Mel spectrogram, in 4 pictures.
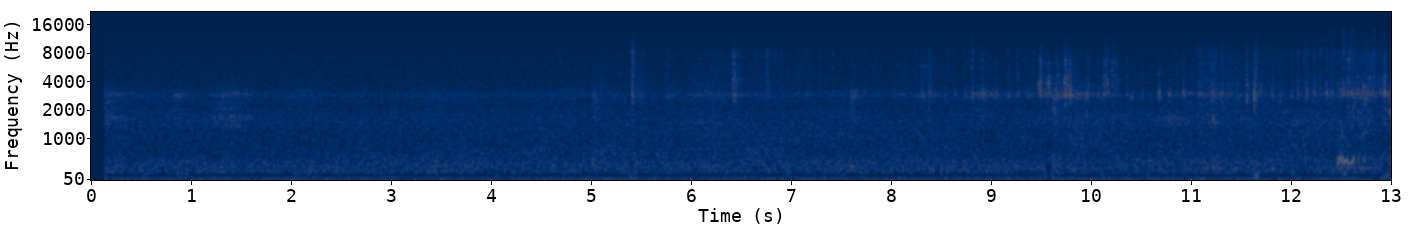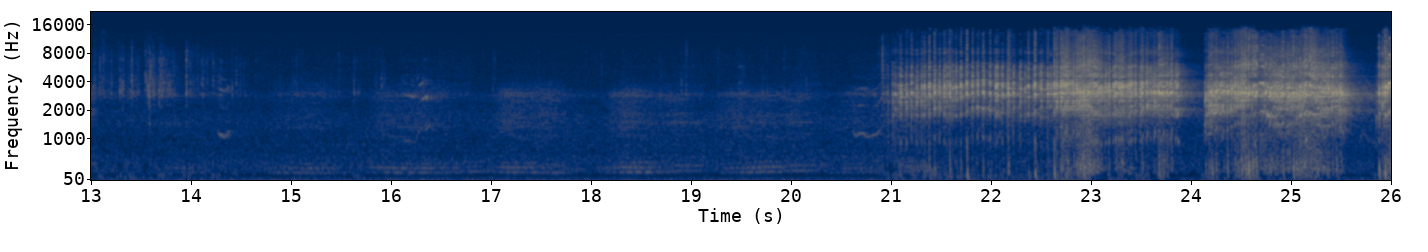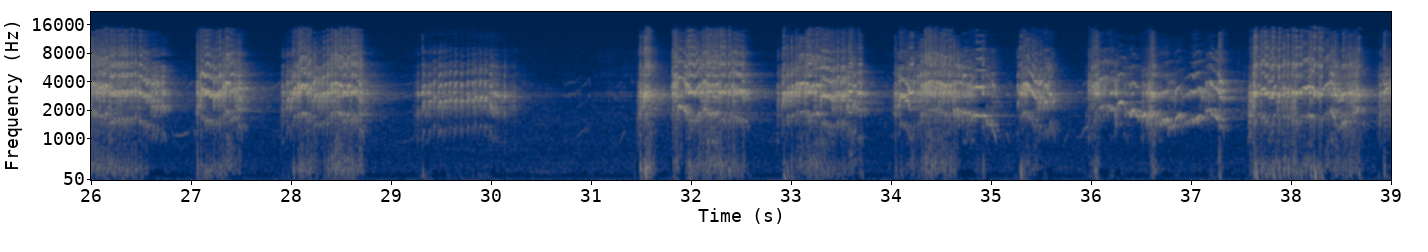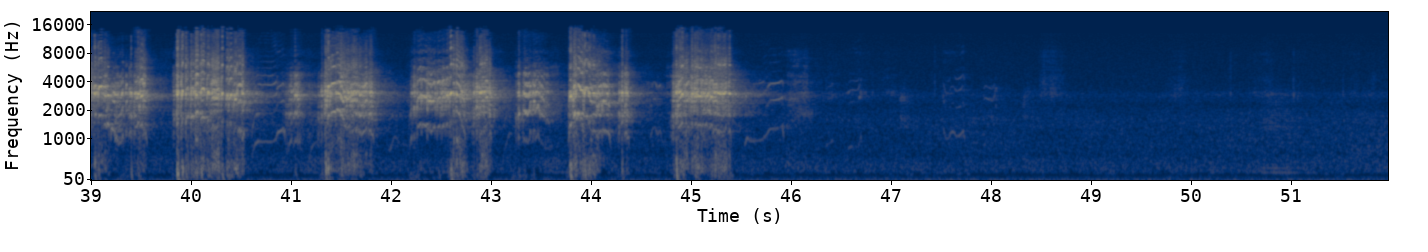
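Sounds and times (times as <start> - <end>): harsh high-pitched animal squealing: 30.8 - 46.8.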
